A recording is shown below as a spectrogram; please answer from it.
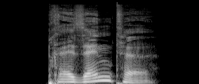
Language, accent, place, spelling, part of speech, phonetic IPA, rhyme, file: German, Germany, Berlin, präsente, adjective, [pʁɛˈzɛntə], -ɛntə, De-präsente.ogg
- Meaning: inflection of präsent: 1. strong/mixed nominative/accusative feminine singular 2. strong nominative/accusative plural 3. weak nominative all-gender singular 4. weak accusative feminine/neuter singular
